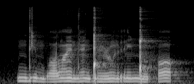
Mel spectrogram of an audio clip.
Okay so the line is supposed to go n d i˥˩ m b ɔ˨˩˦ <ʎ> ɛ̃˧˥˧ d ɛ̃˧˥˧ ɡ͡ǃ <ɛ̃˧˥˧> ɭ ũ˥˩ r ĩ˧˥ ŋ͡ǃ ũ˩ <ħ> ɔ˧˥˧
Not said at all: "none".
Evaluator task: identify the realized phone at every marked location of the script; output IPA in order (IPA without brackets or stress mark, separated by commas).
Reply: lˠ, ɛ̃˥˩, h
